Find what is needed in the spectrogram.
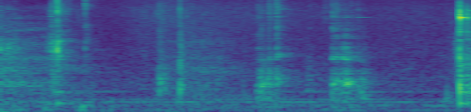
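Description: A few light metal clicks as a spacer is slid onto the splined freehub body of a bicycle rear hub.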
